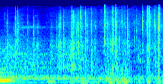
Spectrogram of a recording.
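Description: Crinkling of a pile of paper mail, a quick burst of irregular dry crackles and rustles that builds slightly toward the end, with a faint voice murmur at the start.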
